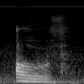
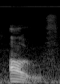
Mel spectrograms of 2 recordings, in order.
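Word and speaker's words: ov (אוב): ov. It's spelled O-B-E when you transliterate it into English, but it's pronounced ov.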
